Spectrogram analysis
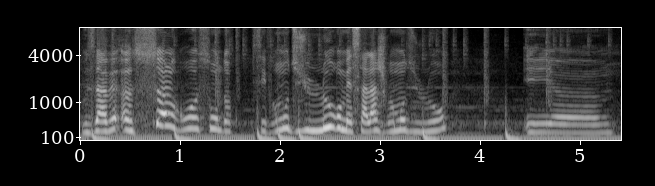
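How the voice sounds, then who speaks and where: A woman's voice: mid-range voice, measured pace, over music. A young woman from Guadeloupe, not a native French speaker, walking through a phone unboxing with many fillers and hesitations. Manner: hesitant, many fillers and repeated "tout simplement". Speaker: unboxing vlogger. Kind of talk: casual phone unboxing walkthrough.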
